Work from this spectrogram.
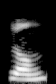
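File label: "Lóng", Chinese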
